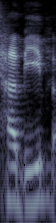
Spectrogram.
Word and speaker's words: Habib: I know his name is Habib. I just like saying Khabib. It's more fun that way. So come at me for mispronouncing his name, which I think he's probably used to at this point.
